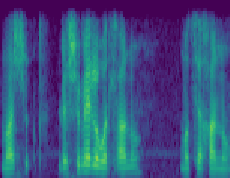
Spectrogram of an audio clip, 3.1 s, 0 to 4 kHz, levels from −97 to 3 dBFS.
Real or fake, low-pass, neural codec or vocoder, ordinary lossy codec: fake; 3.6 kHz; codec, 16 kHz, 4 kbps, FunCodec, trained on LibriTTS, 50 frames a second; none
